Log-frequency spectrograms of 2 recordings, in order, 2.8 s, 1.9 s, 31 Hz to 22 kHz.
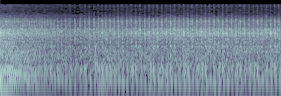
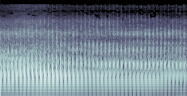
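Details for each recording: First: Mercedes C240 diesel with white smoke, misfire and wild idle; idle was lowered: settles into a steady, even idle with fine rapid clatter, no surging or hunting: normal diesel idle. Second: Mercedes C240 diesel: fast, steady clatter at high idle that climbs and won't come down even when idle is lowered, with foul white smoke; blamed on a punctured diaphragm behind the injection pump.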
